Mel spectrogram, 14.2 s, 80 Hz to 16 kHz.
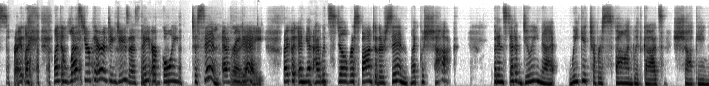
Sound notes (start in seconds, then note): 4.0 laughing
